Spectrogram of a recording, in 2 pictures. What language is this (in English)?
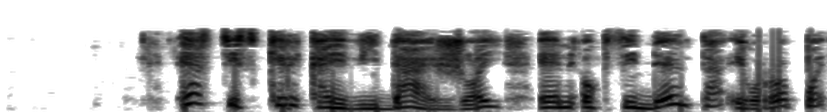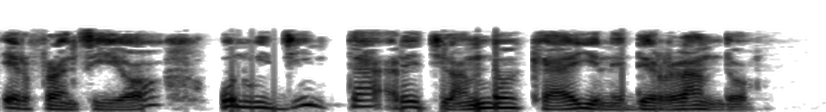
Esperanto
